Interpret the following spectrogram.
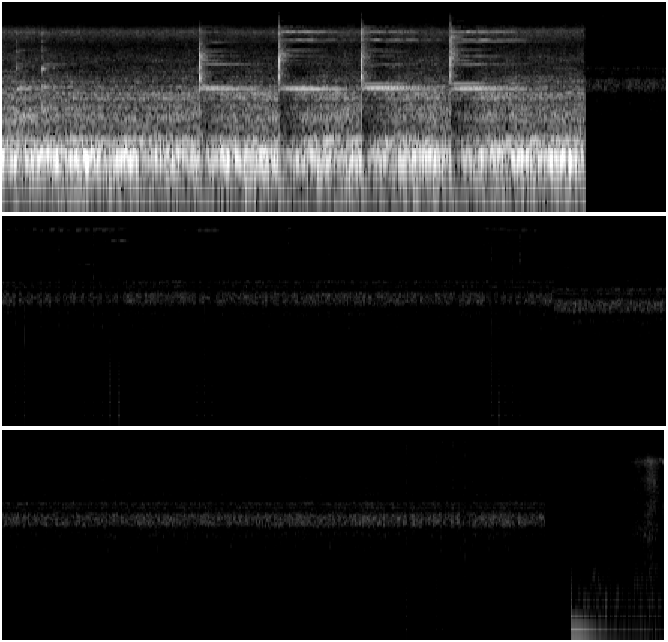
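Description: Hammer striking a red-hot steel bar on an anvil four times in the first few seconds, each blow ringing, over a steady low drone. About five seconds in the sound drops to a faint hiss.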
